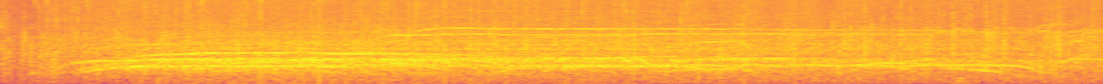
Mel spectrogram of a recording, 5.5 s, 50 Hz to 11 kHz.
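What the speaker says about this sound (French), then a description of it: "Du bruit pour Sonia, s'il vous plaît." Audience at a 2018 dance competition applauding and cheering, a dense roar of clapping with high whistles and shouts rising over it, loud and sustained throughout.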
